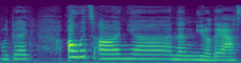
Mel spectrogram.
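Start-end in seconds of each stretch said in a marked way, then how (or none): 0.7-1.6 very loud, put-on, fake-nice customer service voice. Retelling telling customers a name, in a put-on customer service voice. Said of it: "put on your customer service voice".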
